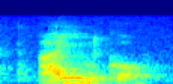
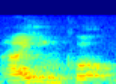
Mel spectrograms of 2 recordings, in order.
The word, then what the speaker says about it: ahínco: Another case for mute H, this time in the middle of the word, ahínco, okay? This H is not pronounced whatsoever. This means effort, or con ahínco, which means diligently.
